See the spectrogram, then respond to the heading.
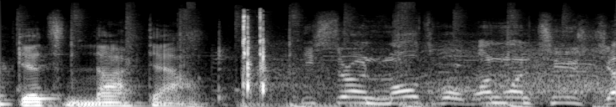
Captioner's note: camera shutter snaps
